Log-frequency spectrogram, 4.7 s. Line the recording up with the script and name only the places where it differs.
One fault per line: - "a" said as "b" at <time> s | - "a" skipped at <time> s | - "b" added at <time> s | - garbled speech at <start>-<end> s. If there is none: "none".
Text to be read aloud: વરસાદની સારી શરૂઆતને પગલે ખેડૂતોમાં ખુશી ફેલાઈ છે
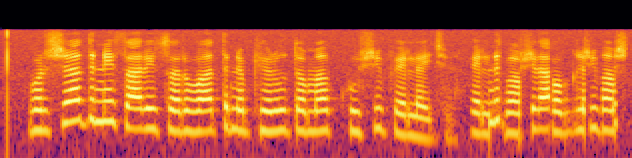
- "પગલે" skipped at 1.9 s
- garbled speech at 3.5-4.7 s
